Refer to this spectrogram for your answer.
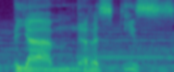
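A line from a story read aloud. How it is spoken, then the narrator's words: Plain. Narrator (Russian): сказал он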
